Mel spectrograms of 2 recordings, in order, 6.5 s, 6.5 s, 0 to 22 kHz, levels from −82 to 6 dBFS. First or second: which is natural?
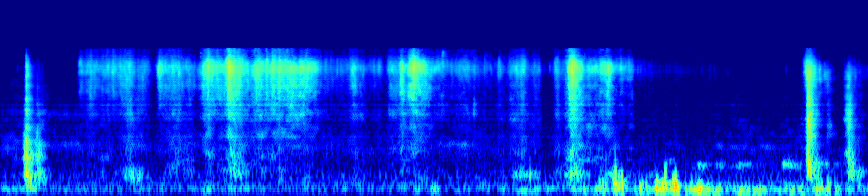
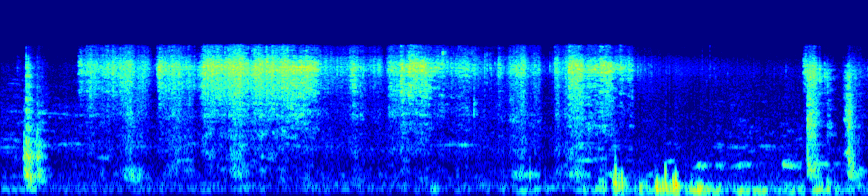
second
